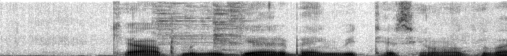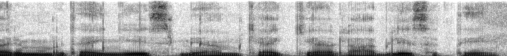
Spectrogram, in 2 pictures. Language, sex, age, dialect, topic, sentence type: Hindi, male, 18-24, Garhwali, banking, question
